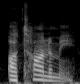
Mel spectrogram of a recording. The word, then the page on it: autonomy: American English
